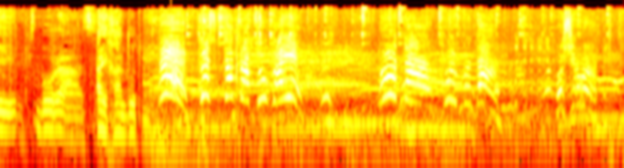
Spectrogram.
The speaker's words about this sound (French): Alors que des dizaines de moutons et de chèvres dévalent le flanc de la montagne et regagnent leur enclos,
